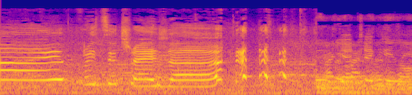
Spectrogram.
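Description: A young woman speaks excitedly close by.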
